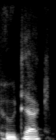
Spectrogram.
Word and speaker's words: Hugtek: It's Hugtek, but they're a Turkish company, so I think they pronounced it Hutek.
